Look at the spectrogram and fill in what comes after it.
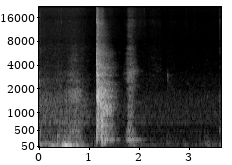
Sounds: Sneeze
